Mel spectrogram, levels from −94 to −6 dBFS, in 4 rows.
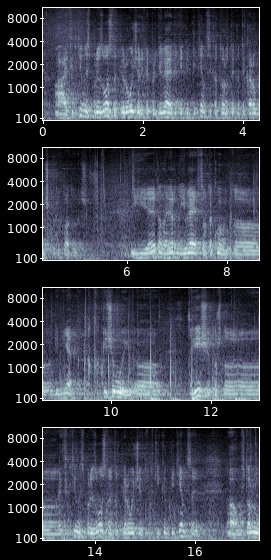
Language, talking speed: Russian, 140 wpm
